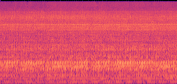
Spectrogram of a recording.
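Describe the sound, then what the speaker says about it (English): Electric stand mixer running at low speed through cookie dough with flour just added, a steady continuous motor hum and whir, close and even throughout. "I'm just going to gently jog the mixer"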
